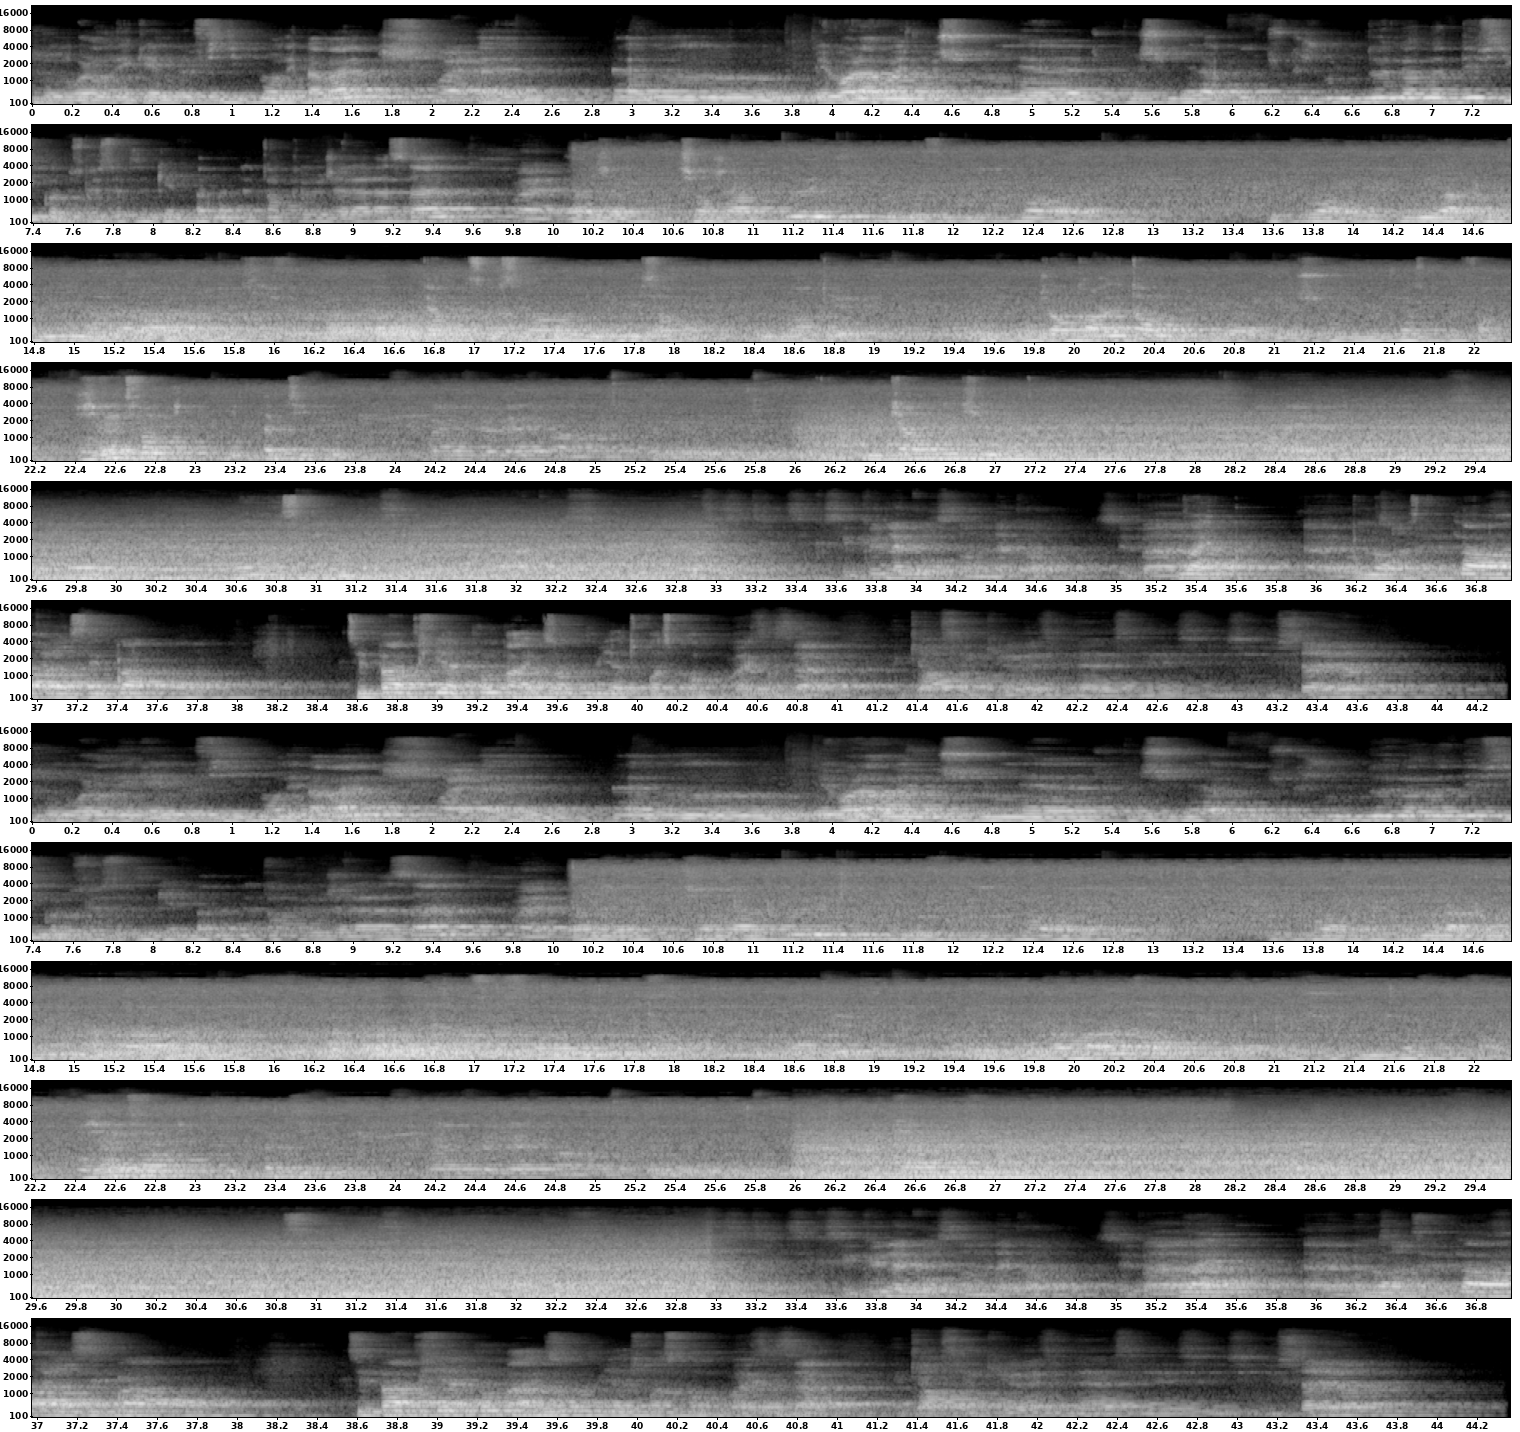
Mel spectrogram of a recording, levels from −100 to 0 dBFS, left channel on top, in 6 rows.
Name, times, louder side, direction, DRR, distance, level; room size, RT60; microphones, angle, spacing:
voice 1, 0.0-2.5 2.9-9.6 10.1-10.4 10.7-12.8 13.6-18.2 18.4-18.9 19.5-22.9 23.4-23.8 26.4-27.2 29.8-31.2 35.3-35.5 36.2-37.9 38.6-40.8, left 3 dB, 85° left, 2 dB, 0.4 m, -21 dB
voice 2, 2.0-2.3 9.8-10.0 18.7-19.0 22.3-22.9 24.0-25.6 28.1-28.7 29.2-29.7 30.7-34.7 35.1-35.5 35.9-37.2 40.5-41.0 41.4-43.8, left 1 dB, 15° left, -7 dB, 1.2 m, -28 dB
sound 1, 10.1-28.2, right 1 dB, 25° right, 0.4 m, -25 dB
sound 2, 26.0-33.0, right 1 dB, 85° right, 0.4 m, -19 dB
4.1 x 2.3 x 3.5 m, 1.3 s
head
